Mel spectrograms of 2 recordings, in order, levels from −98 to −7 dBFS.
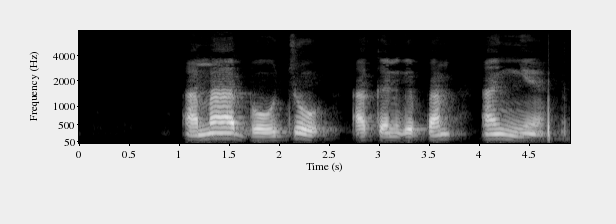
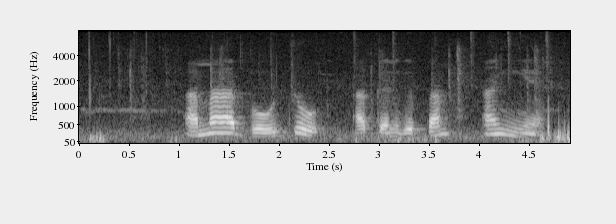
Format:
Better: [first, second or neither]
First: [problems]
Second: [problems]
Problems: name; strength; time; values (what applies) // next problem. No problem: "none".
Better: first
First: none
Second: background sound (Wind / Boat, Water vehicle); 13 dB below the speech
